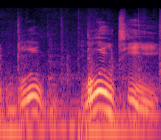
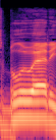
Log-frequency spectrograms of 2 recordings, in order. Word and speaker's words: Bluetti: Very generously given to us by Blue Tea. It's Blue Eddie, you idiot. You can't even pronounce this video's sponsor.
